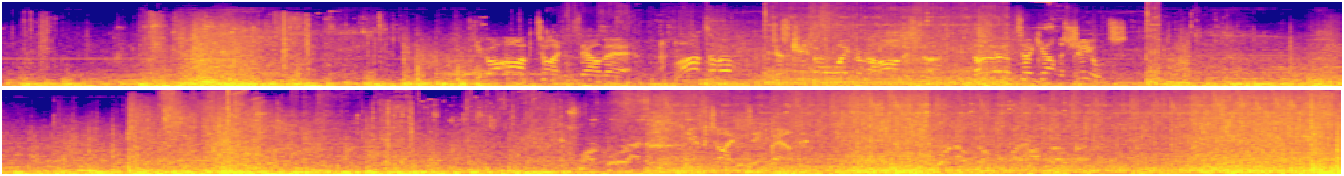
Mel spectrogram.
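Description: A heavy machine gun fires in rapid, rattling bursts.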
